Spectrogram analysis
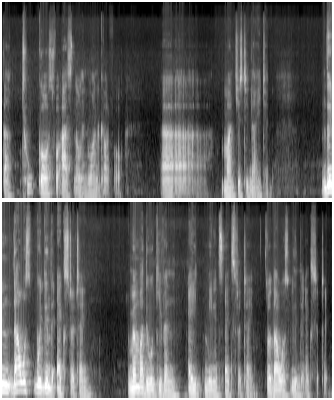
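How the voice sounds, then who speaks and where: A man's voice: low-pitched, lively intonation, normal speed, warm tone. A man from East Africa, speaking English as a second language, talks casually about a football match and rambles with many fillers and repeats. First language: Swahili or Maloko. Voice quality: gravelly, husky. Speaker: football vlogger.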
